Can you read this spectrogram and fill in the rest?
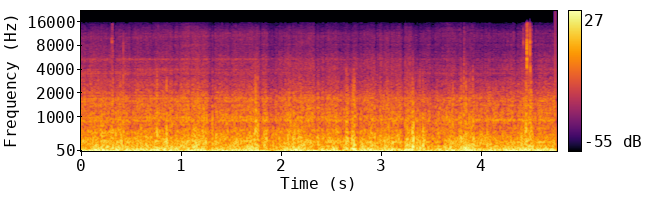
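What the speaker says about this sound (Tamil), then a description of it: "உங்களுக்கு ஹெல்மெட்டுக்குள்ளார அந்த விண்டோட பிளாஸ்ட் வந்து நல்லாவே தெரியும்" Wind blasts loudly inside a helmet while riding a Honda CB200X motorcycle on a highway, a constant heavy roaring buffet close to the ear with engine rumble underneath.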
